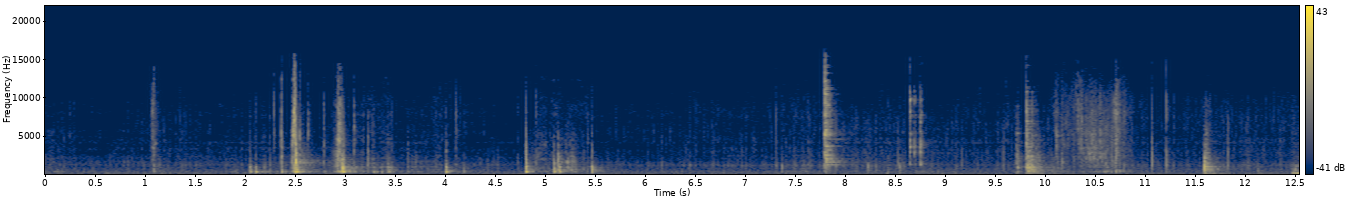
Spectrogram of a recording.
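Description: A metal spoon scraping and tapping a ground spice paste out of a plastic blender jar into a stainless steel pot of leaves: a string of separate sharp clicks and knocks, with a short scrape near the end.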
